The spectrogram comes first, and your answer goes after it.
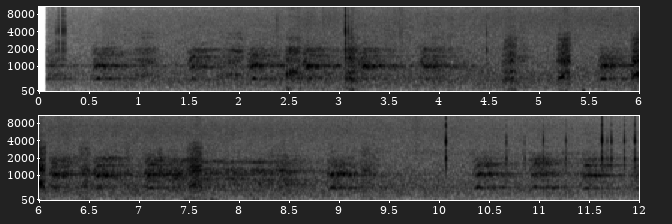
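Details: Five-month-old Hälleforsare dog named Pinto barking at a moose for the second time; bursts of loud, harmonic barks repeated in runs throughout, with short pauses and occasional sharp clicks or knocks in between.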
